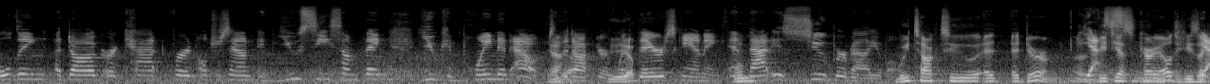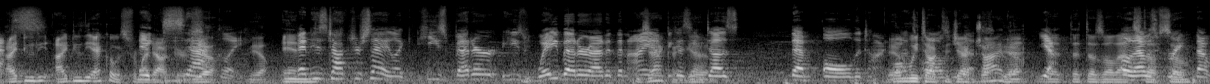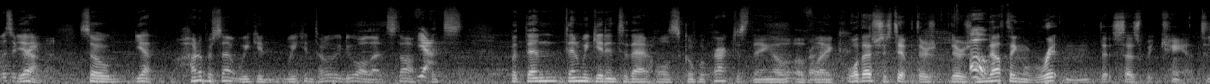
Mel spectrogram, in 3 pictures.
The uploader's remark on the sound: We recorded it LIVE with her at IVECCS in Denver last month! You'll hear some different sounds as we were literally in a hallway and a couple people stopped by the table to say "hi" not realizing we were recording!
